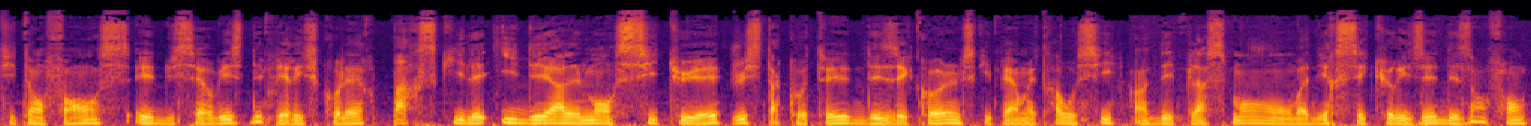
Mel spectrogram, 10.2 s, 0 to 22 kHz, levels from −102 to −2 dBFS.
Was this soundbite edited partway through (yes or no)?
no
